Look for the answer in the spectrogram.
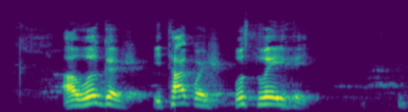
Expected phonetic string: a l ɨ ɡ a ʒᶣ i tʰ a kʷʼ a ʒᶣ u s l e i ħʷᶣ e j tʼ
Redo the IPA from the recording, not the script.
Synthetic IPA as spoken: a l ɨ ɡ a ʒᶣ i tʰ a kʷʼ a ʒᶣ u s l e j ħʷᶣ e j tʼ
